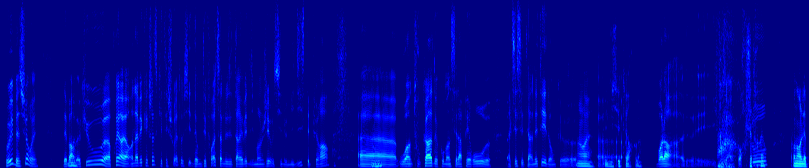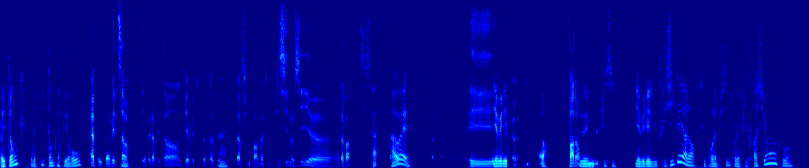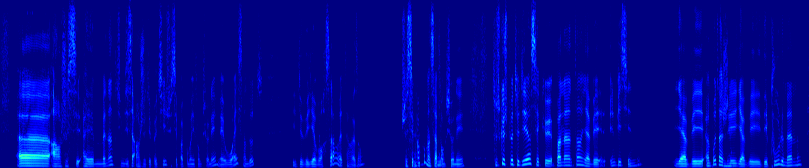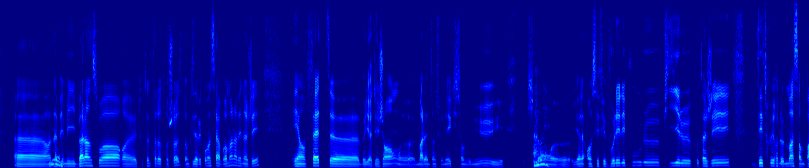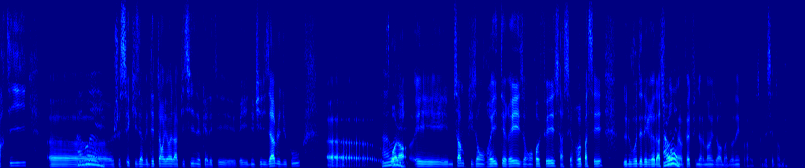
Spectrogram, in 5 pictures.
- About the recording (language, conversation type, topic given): French, podcast, Comment se déroulaient les repas en famille chez toi ?
- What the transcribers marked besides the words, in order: chuckle; tapping; other background noise; unintelligible speech; stressed: "balançoires"; drawn out: "heu"; surprised: "Ah ouais"; drawn out: "heu"; "dégradations" said as "dégrédations"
